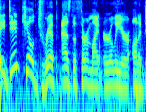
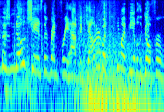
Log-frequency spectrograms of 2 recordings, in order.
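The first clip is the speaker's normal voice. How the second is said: live play-by-play; 8 semitones higher than usual. Real, not acted.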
